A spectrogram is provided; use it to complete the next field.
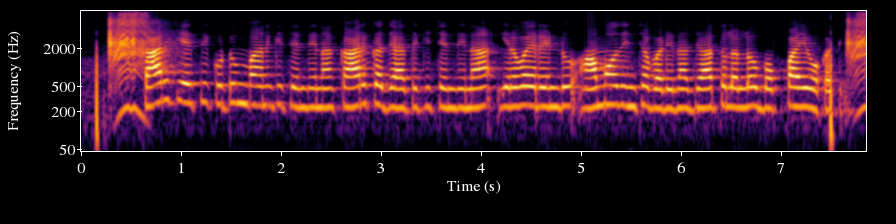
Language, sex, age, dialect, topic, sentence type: Telugu, female, 25-30, Central/Coastal, agriculture, statement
